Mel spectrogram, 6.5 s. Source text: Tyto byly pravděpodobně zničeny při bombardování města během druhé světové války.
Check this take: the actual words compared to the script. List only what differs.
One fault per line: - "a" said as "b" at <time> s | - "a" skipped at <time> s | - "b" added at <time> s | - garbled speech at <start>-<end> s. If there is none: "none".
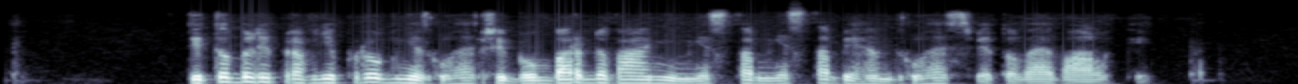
- "zničeny" said as "druhé" at 2.1 s
- "města" added at 3.8 s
